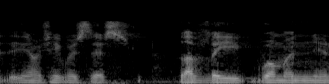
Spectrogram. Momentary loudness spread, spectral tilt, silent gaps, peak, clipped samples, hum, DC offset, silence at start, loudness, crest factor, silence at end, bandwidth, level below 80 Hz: 6 LU; -5 dB/octave; none; -12 dBFS; under 0.1%; none; under 0.1%; 0 s; -33 LUFS; 22 dB; 0 s; 8.2 kHz; -54 dBFS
